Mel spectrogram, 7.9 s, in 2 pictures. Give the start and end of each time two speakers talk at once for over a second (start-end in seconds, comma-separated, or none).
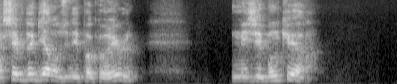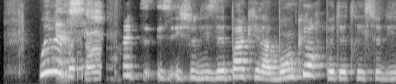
none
